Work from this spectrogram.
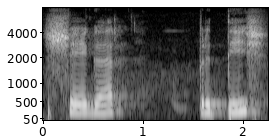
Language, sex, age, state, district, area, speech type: Tamil, female, 30-45, Tamil Nadu, Mayiladuthurai, rural, spontaneous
